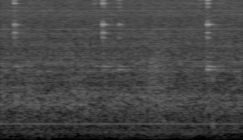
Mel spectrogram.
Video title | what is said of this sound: ASMR Mug Collection Show & Tell + Tapping Tingles! | It's got a nice sound to it.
